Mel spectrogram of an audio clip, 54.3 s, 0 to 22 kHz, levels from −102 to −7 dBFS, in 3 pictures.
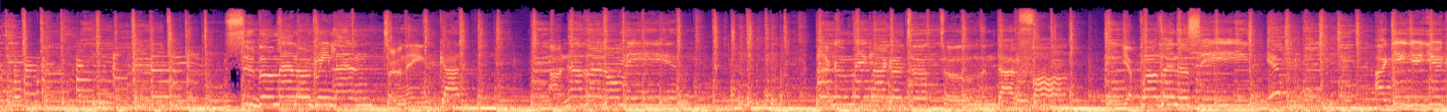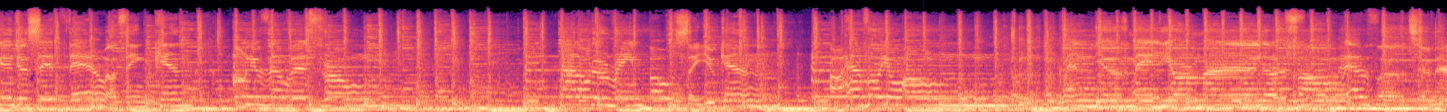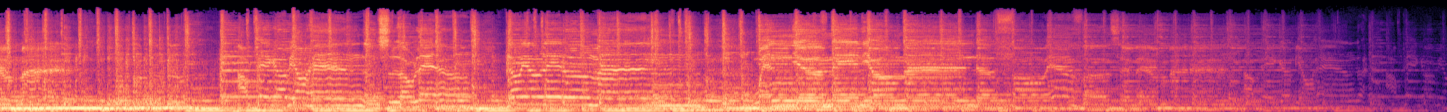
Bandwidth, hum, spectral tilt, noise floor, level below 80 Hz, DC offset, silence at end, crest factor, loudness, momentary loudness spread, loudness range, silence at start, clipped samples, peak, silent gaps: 16.5 kHz; none; -4 dB/octave; -53 dBFS; -22 dBFS; under 0.1%; 1.7 s; 14 dB; -13 LUFS; 5 LU; 3 LU; 0 s; under 0.1%; 0 dBFS; none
